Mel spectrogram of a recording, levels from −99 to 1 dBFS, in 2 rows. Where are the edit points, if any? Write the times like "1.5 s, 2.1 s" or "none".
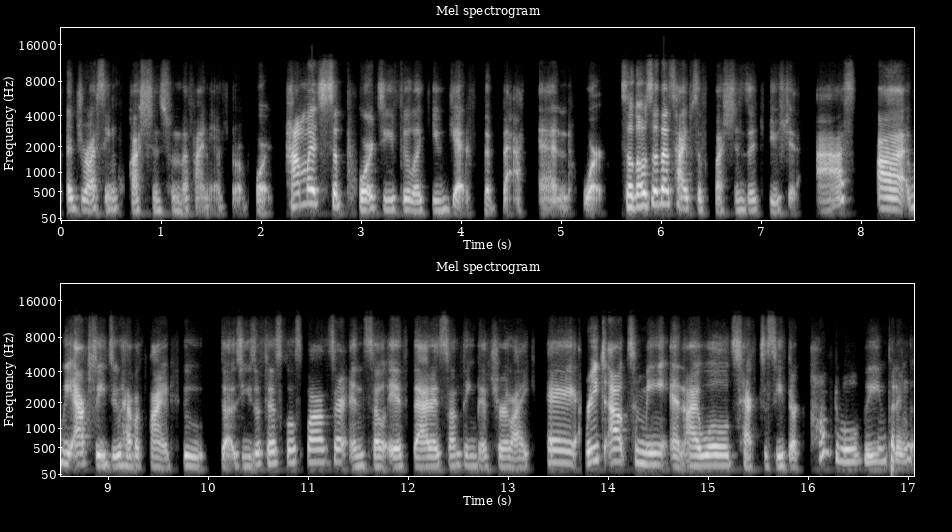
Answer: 13.7 s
